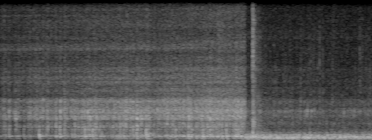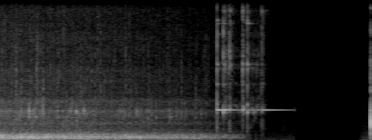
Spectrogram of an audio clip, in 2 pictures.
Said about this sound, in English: I'm just going to put some hot water on my tea bags.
